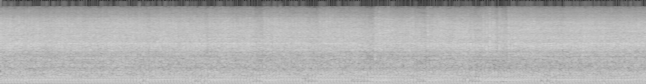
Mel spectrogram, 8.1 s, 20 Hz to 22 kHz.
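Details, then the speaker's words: Husqvarna LT 1538 mower with Kohler CV15 single-cylinder engine idling unevenly, speed drifting up and down (hunting/surging); it quits after mowing a while, caused by old ethanol fuel gelling the carburetor, fixed by cleaning the carb. "sounds like a fuel to me now I started hunting"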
